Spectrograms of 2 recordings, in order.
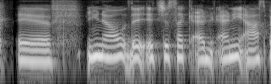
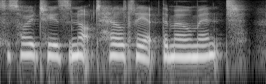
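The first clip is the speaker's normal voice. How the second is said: amateur put-on British English accent; 4 semitones higher than usual. Repeating a sentence just said, in an attempted British accent. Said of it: "That's my attempt at a British accent".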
